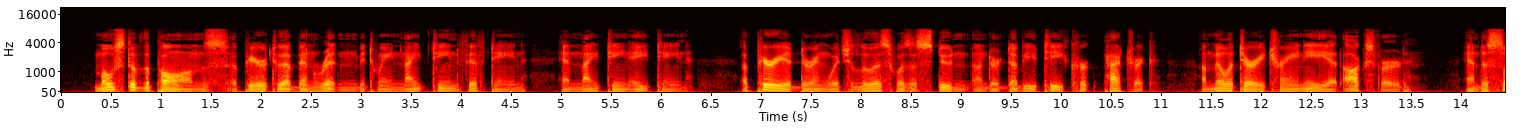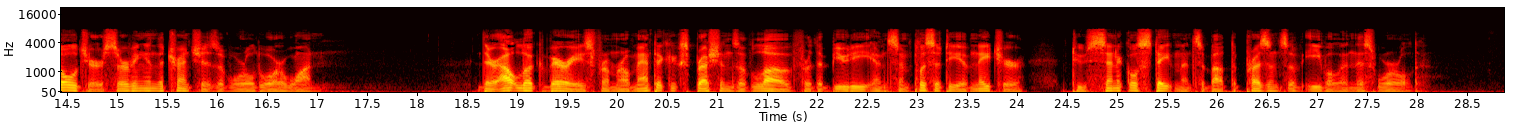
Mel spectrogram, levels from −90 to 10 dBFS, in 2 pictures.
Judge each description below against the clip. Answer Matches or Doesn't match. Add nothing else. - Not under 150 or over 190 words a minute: Doesn't match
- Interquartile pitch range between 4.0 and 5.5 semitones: Doesn't match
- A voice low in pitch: Matches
